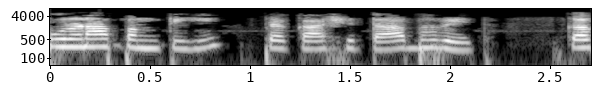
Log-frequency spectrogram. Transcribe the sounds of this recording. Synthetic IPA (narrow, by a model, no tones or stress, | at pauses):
uɾɳapəŋt̪iɦiːpɾəkaɕit̪abʱəʋet̪ | kə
